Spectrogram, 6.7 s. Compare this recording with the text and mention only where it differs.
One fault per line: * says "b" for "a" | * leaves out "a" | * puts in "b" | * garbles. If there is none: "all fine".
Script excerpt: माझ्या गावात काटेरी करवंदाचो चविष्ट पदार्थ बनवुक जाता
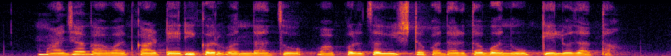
* puts in "वापर"
* puts in "केलो"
